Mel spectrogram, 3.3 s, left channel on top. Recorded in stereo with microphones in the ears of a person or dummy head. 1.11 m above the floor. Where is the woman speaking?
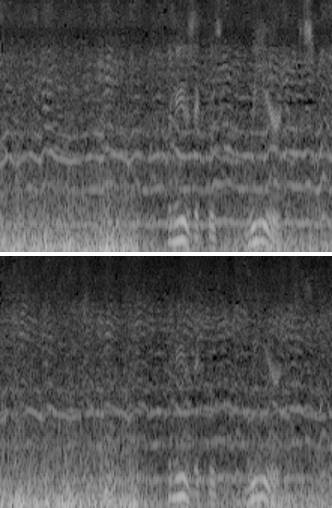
55° left (ahead or behind).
